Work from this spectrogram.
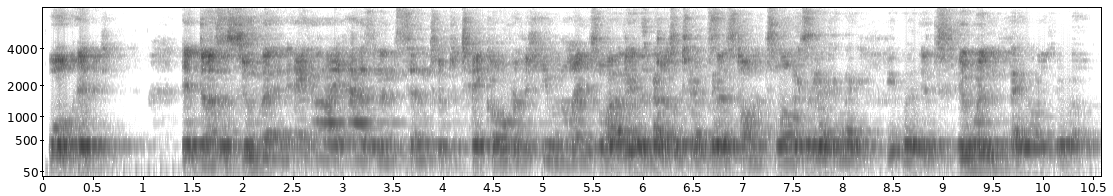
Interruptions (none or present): present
